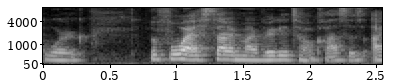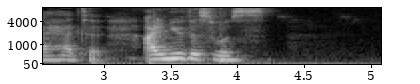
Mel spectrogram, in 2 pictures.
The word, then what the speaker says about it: reggaeton: And that meant, okay, I grew up listening to reggaeton, which is how you say it, as a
